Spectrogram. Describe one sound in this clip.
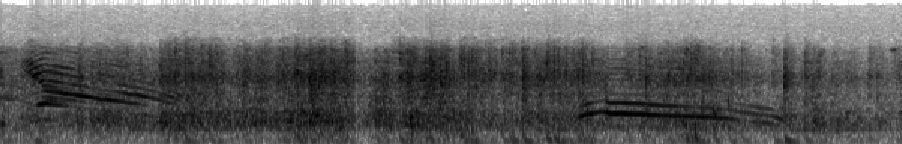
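A team of horses pulling a stagecoach clops on a dirt street and comes to a halt.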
